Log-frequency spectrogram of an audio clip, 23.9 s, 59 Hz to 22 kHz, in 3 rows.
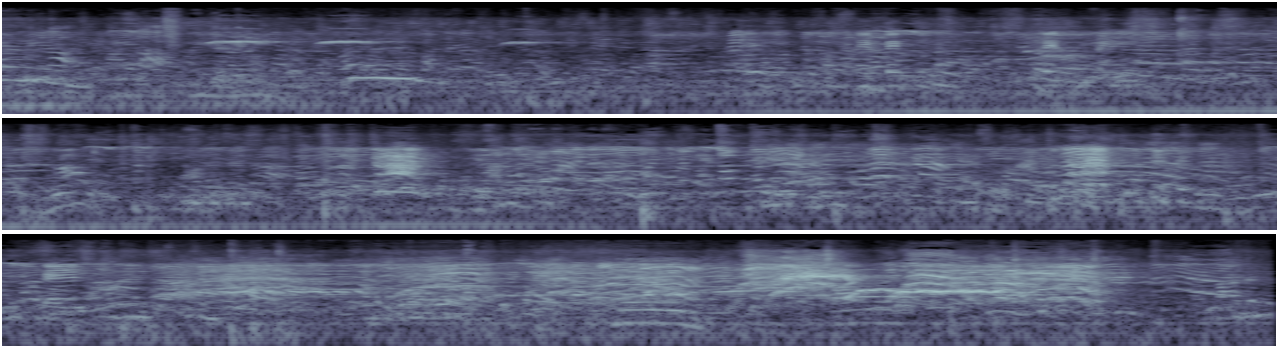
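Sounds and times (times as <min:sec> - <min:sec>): people chattering and calling out: 0:00.0 - 0:23.9.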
